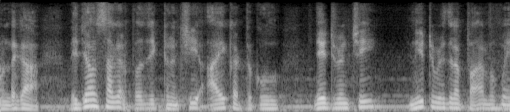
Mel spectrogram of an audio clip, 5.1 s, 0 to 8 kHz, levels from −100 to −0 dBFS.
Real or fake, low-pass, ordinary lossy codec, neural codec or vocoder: fake; none; none; codec, 16 kHz, 1.1 kbps, Voila-Tokenizer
